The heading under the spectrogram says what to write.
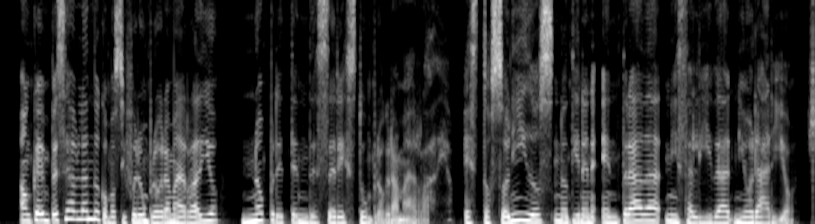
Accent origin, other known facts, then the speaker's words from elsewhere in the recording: Argentina; now in Mexico; Hace casi 10 años que vivo en México. Cuando salí de Argentina no existían las redes sociales.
